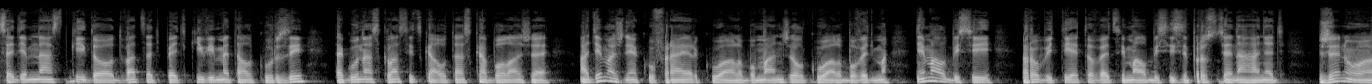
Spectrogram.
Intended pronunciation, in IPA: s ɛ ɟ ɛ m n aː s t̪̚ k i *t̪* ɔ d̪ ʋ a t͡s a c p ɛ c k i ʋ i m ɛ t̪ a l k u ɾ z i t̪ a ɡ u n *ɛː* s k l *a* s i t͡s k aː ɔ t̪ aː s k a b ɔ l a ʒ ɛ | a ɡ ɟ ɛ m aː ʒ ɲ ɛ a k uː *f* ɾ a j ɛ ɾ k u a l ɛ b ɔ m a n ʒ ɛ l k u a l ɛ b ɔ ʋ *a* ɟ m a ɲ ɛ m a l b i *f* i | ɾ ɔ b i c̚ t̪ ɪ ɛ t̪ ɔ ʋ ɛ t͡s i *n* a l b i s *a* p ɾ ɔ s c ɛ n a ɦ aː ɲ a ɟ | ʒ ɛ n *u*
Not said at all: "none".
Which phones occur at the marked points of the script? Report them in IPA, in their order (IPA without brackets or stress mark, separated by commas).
d̪, aː, a, f, ɛ, s, m, i, u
